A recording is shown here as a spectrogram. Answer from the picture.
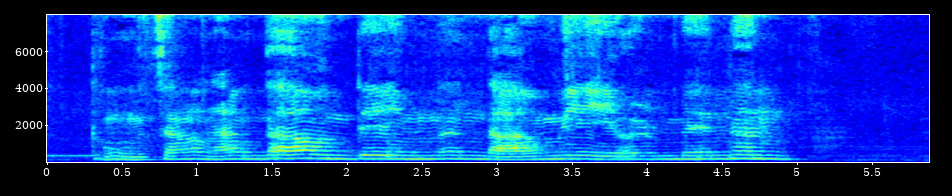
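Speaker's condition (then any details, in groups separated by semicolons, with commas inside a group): Parkinson's disease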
